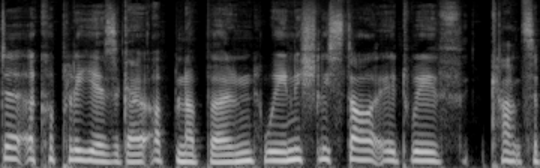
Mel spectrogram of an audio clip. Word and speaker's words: Apnapan: How is it pronounced? Apnapan.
